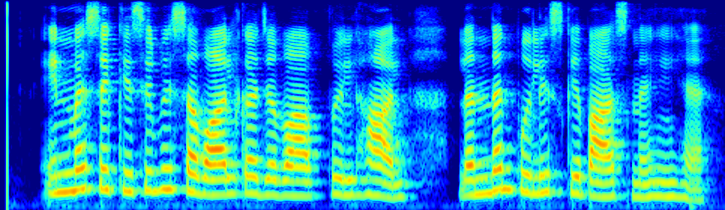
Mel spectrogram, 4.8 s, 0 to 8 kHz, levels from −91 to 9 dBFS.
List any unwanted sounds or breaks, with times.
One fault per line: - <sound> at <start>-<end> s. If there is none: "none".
none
